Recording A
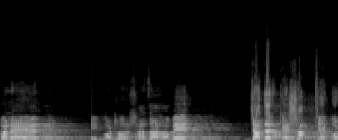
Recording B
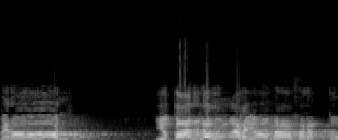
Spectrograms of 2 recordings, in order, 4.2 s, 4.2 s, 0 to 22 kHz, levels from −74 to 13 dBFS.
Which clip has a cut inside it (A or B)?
A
